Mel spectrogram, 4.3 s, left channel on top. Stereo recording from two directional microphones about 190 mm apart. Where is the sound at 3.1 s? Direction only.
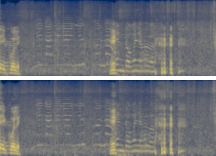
15° right (ahead or behind).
